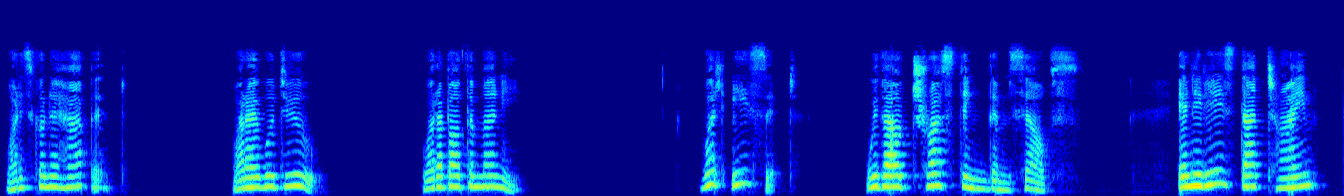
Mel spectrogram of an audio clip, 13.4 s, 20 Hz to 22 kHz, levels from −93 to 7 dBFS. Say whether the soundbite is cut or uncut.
uncut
